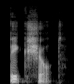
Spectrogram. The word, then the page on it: big shot: British English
